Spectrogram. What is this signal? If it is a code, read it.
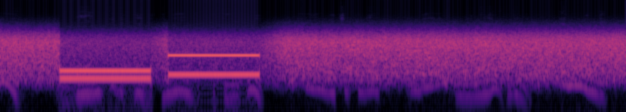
Aircraft SELCAL, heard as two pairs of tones, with radio static and speech in Manipuri. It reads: AE-CP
